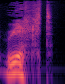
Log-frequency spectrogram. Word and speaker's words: right: It was traditionally pronounced something like Richt.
